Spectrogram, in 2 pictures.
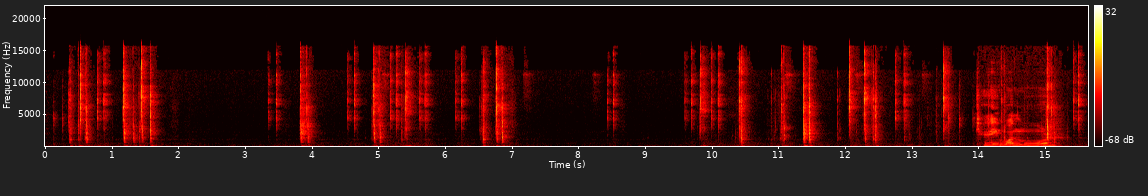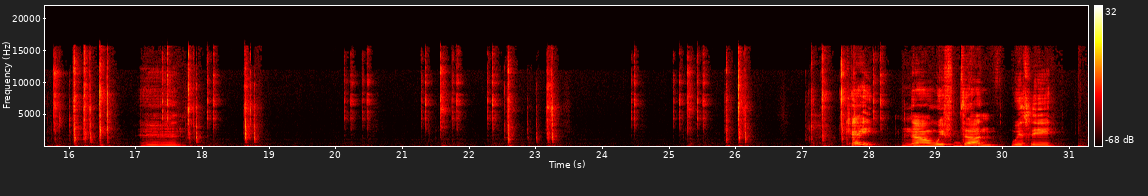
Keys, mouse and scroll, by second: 0.5 Tab, 0.7 click, 1.4 a, 3.3 click, 4.5 click, 4.9 Tab, 5.1 click, 5.6 shift+click, 6.1 shift+click, 6.7 Tab, 8.4 click, 9.5 click, 9.9 shift+click, 11.3 Tab, 13.2 scroll down 1, 13.5 shift+middle click, 14.5-15.0 scroll up 3, 15.0 Tab, 15.4 click, 15.8 shift+middle click, 16.2 Tab, 17.3 click, 18.0 click, 18.6 Tab, 20.1 click, 20.4 click, 21.2 click, 21.7 shift+click, 22.2 shift+click, 23.1 Tab, 24.4 click, 25.0 click, 25.4 shift+click, 26.0 Tab, 27.6 ctrl+p.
